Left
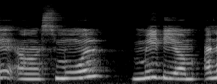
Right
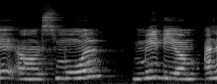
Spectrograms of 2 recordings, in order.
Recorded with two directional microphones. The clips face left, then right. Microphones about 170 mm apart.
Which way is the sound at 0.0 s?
40° left (ahead or behind).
